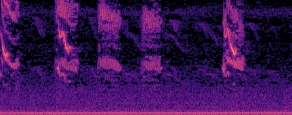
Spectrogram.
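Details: Young bar-winged prinia being hand-fed. It gives thin, very high chirps in short bursts, about five within three seconds, over a steady low electrical hum.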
